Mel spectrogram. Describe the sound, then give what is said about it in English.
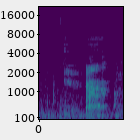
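A person lets out a faint, drawn-out burp with a throaty, rumbling rasp, set between a couple of softer brief sounds. “You couldn't have vamped over my disgusting burp.”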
